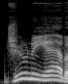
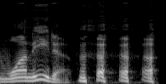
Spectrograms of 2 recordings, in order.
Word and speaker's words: Juniata: Wanita yep the Juniata Juniata I've always pronounced it Wanita yep it is it is a it is a pronounced J you do annunciate the J and so it's the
